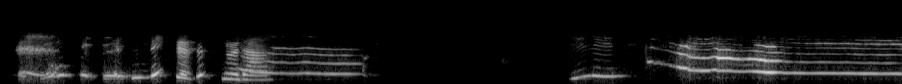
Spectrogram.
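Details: Dogo Argentino dog howling: two long, steady, smoothly falling tonal howls, the second held for several seconds, preceded by a woman speaking Spanish.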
